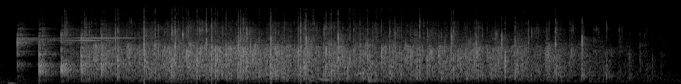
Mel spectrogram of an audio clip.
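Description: Sustained audience applause at an institute's opening ceremony, dense steady clapping from a large crowd that swells quickly and holds for several seconds before tapering.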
